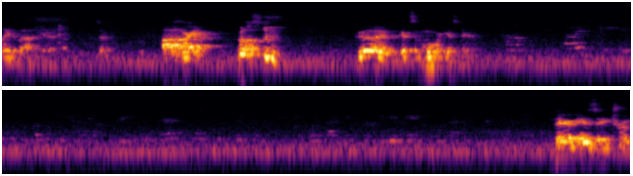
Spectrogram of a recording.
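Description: A man speaks through a microphone into a room, in short bursts with pauses.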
